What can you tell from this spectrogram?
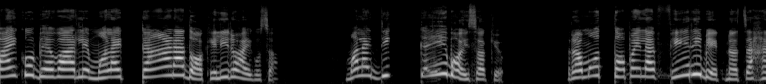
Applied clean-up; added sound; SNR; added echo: none; none; none; none.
